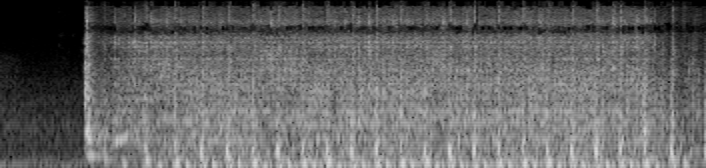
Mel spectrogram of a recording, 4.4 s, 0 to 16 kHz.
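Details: Troy-Bilt 7550-watt dual-fuel generator with a Briggs & Stratton single-cylinder engine, running on propane after fixing a faulty electrical connection that stopped the starter and carburettor solenoids: catches on the first pull and runs with a regular, even beat. Normal start and run.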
